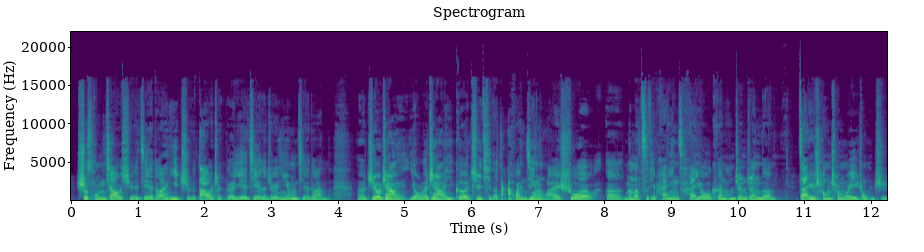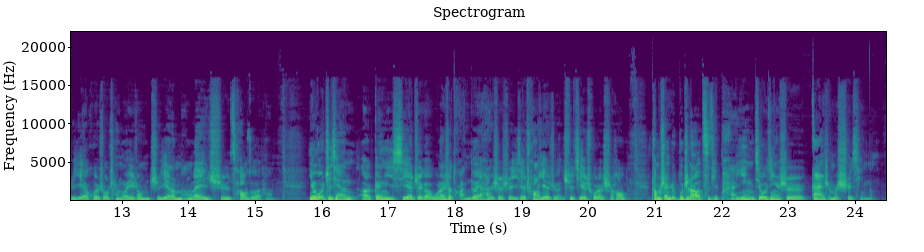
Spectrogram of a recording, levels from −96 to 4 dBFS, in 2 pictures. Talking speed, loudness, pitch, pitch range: 315 characters per minute, -25 LUFS, 170 Hz, 140-210 Hz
